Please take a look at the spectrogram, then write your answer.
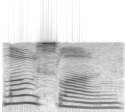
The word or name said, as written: low-slung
